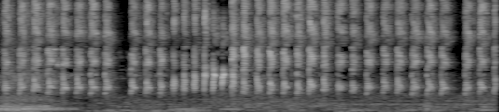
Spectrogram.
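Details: Lovebird tutoring song meant for other lovebirds: dense, rhythmic chatter of shrill chirps, roughly four per second, with only brief pauses throughout.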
